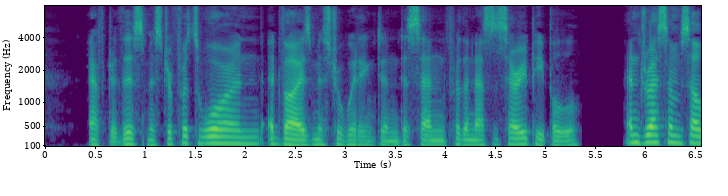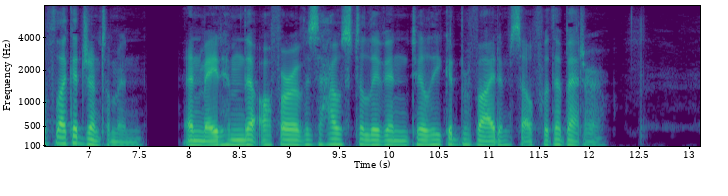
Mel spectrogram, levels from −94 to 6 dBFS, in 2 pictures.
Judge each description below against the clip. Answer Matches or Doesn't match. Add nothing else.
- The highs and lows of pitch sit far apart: Doesn't match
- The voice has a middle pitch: Doesn't match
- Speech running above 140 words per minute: Matches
